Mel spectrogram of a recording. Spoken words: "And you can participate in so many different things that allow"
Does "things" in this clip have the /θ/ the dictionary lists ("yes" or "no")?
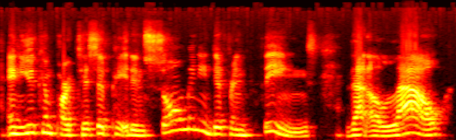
yes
